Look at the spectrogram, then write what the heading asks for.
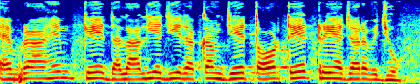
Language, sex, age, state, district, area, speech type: Sindhi, male, 18-30, Madhya Pradesh, Katni, rural, read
